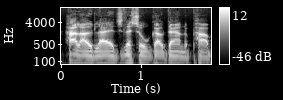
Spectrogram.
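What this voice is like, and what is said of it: Cheerful chirpy working-class Cockney accent. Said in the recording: “a working-class Cockney accent, but there is a sort of cheerful, chirpy working-class sort of ... that sort of accent for the chirpy Cockney lad, cheerful little soul”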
